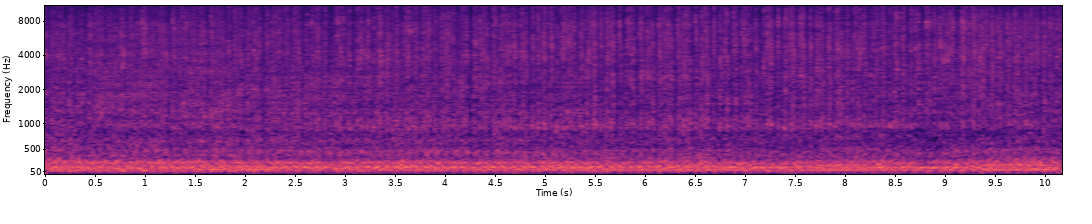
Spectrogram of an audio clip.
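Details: 427ci Dart LS Next 2 race truck V8 on run stand, ls3 heads, solid roller cam, billet crank and rods, twin turbos, methanol, cold first start before dyno. Loud, deep open-header rumble holds steady and even with no knock or miss; healthy fresh engine.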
